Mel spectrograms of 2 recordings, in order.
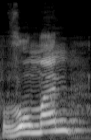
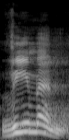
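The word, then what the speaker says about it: women: वुमन वीमेन, इसका उच्चारण भी ध्यान से सुन लो, वुमन वीमेन।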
